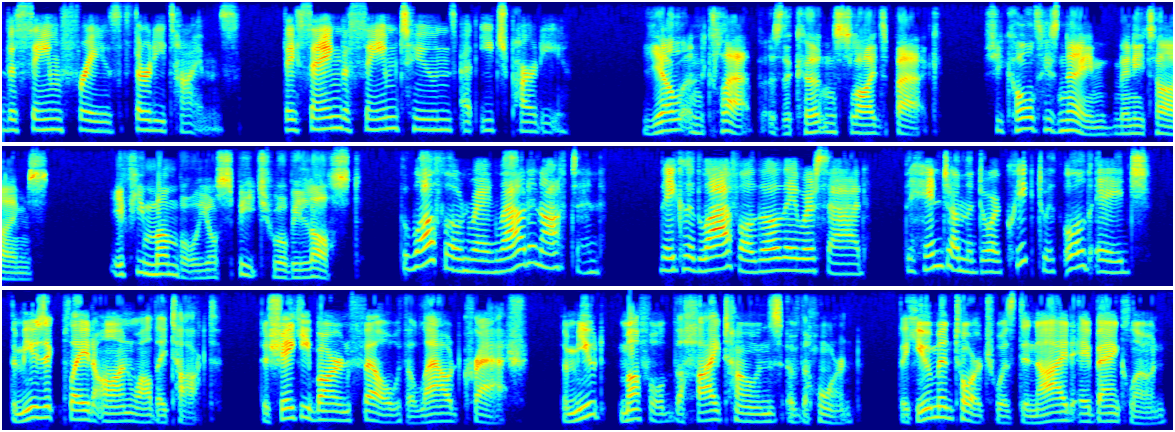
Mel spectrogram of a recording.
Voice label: Razer Barracuda Ideal microphone sample

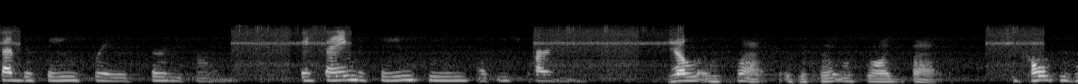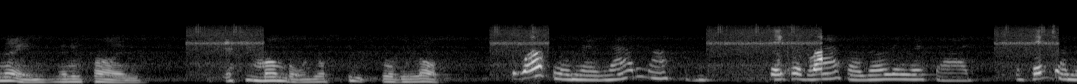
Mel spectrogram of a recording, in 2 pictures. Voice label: LG Tone Free Tone T90Q Wind microphone sample

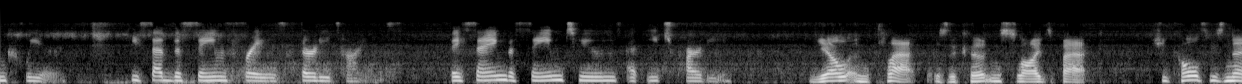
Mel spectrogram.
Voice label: Street microphone sample; GN Jabra Elite 45H

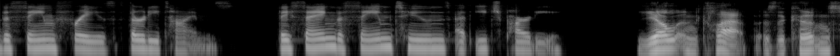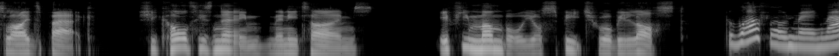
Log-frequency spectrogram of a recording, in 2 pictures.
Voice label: Ideal microphone sample; Technics EAH AZ40

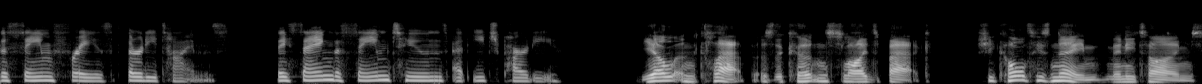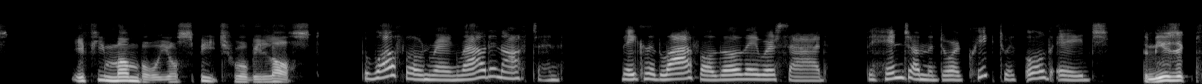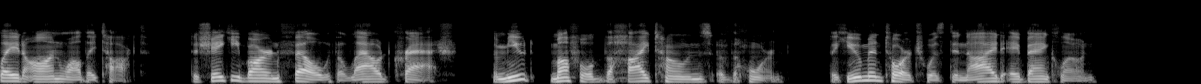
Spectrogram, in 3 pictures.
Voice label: Ideal microphone sample; Tozo NC2

